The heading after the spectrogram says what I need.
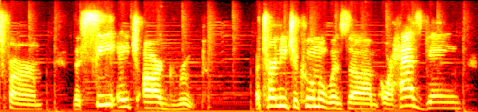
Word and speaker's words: Chukwuma: the attorney jeff caesar chukama ah man i messed that up how did i miss it i was so close and i had it right the w is silent go ahead one more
